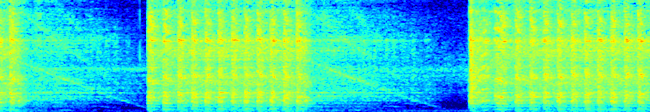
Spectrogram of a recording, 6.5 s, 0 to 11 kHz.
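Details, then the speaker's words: Mitsubishi Mighty Max with a swapped 4G63 engine, first start attempt: two long bursts of steady cranking at about four turns a second, and the starter engages the flywheel, but the engine never fires. Crank no start, suspected lack of fuel. "The engine does crank, and you can see the timing wheels turn, which means that the starter does connect to the flywheel correctly, which I wasn't so sure about, but those work. Unfortunately, it's not firing"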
